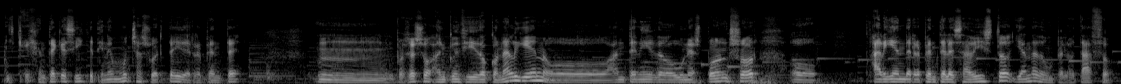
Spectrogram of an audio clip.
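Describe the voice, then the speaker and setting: A man's voice: lowish voice, animated, moderate pace, a bit bright, faint music behind. A man with an accent from Spain chatting casually and informally as a guest writer in an interview.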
